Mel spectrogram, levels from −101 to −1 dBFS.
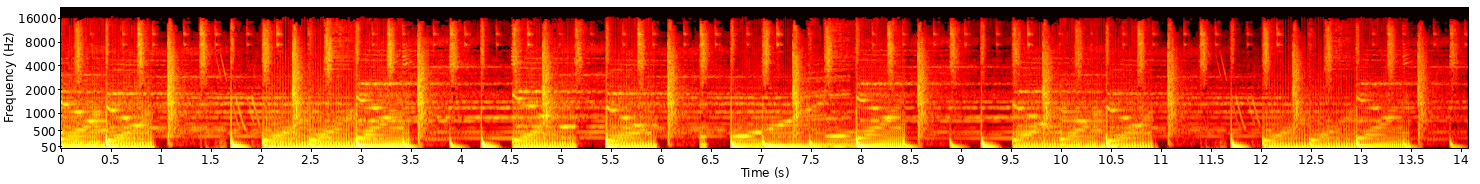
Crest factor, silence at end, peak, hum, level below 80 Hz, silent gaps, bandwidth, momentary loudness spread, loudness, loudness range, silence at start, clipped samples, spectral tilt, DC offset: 18 dB; 0 s; -2 dBFS; none; -22 dBFS; none; 16.5 kHz; 10 LU; -22 LUFS; 5 LU; 0 s; under 0.1%; -4.5 dB/octave; under 0.1%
